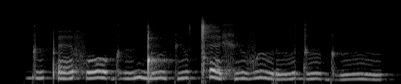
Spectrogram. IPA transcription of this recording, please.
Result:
ɡ ʉ˨˩˦ pʼ ɛ˨˩˦ f oː˩˧˩ ɡʱ ʉ˨˩˦ ŋ͡ǃ ɯː˩˧˩ kʲ ɯ˩˧˩ ǀʰ ɛ˥˩ xʲ ɯ˩˧˩ v ɯː˥˩ ɾ ɯː˨˩˦ d ɯː˩˧˩ ɡʱ ɯː˩˧˩

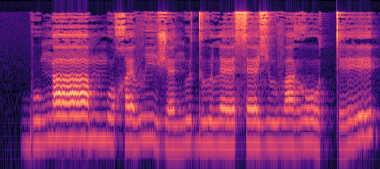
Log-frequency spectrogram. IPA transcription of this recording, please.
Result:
b u ŋ aː mː u χ ɛ v i ʒ ɛ ŋ ɯ d ɯ l ɛ s ɛ ʑ ɯ v a ɣ o tː eː

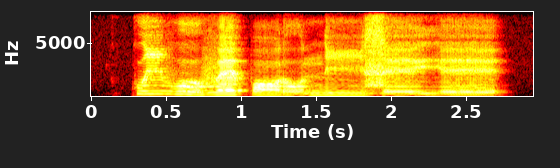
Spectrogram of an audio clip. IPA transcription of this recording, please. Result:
kʷ i˦ β ʊ˦˨ v ɛ˦ p ɔ˨ ɾ o˨ n iː˦˨ z eː˨ j eː˨

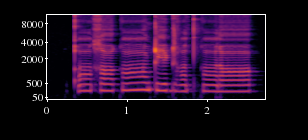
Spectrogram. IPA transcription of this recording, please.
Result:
qʼ ɑ̃ χ ɑ q ɑ̃ ʈ ɪ ɖʱ ɑ̃ t q ɑ̃ ɾ ɑ

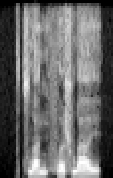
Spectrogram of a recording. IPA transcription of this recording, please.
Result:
t͡s w a˨˩ n f ɤ˥˧ ʂ w a˥˩ ɪ̯

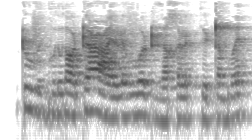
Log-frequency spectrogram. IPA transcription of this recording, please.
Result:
ʈ u v ʏ ɡ u ɾ u ɾ ɔ ʈ œ ʕ ɛ ɭ ə v o ɖʱ ə χ ə ɭ ə k ɨ ʈ a ɡʷ ɛ

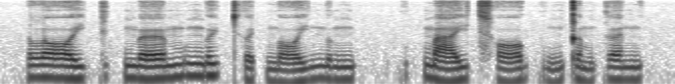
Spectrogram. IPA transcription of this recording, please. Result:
l ɔː˨ j k ɪ˧ k̚ m œː˨˧ m ʊ˥ ŋ ɵ˥ ɥ t̪ʰ ɵ˧ t̚ n̪ ɔː˨˥ j n̪ ʊ˥ ŋ | kʷ ɪ˥ k̚ m aː˨˥ j t͡sʰ ɔː˨˥ kʷ ɪ˨˥ ŋ t̪ ɐ˧ m k ɐ˥ n

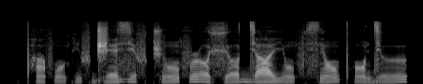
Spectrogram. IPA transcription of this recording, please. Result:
pʰ ã f ɔ̃ k i f d͡ʒ e zʲ e f t͡ʃ õ f ɹ ɤ xʲ ɤ dʲ a j õ f sʲ ɔ̃ pʰ ɔ̃ dʲ ɯ

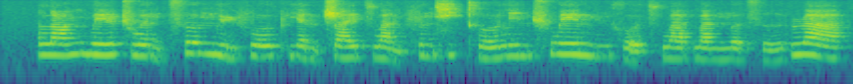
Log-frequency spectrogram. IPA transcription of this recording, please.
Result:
l ɑ˨˦ ŋ m w e˨˦ ɪ̯ ʈ͡ʂ w ə̰˨˩ n t͡sʰ ɤ˦ ŋ l y̰˨˩ f o˨˦ ʊ̯ pʰ j ɛ̰˨˩ n ʈ͡ʂ a˨˦ ɪ̯ t͡s w a̰˨˩ n f ə˦ n ɕ i˦ kʰ o˨˦ ʊ̯ l i˦ n ʈ͡ʂʰ w e˦ ɪ̯ m y˦ n x o̰˨˩ ʊ̯ t͡sʰ w ä˦ p w a˦ n n̪ ɤ˥˨ t͡sʰ ɹ̩˨˦ | ɻ ä˥˨

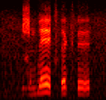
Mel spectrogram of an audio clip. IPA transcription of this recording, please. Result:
ʑ ə m b ɛː t͡sʼ əː ʈʰ ø

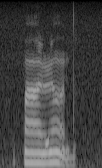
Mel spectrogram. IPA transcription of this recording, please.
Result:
p ã ɭ ɐ̃ d

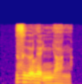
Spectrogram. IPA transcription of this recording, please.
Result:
z ɨ̰˧˨ ə̯ l ɛ̰˧˨ ɲ a̤˨˩ ŋ

